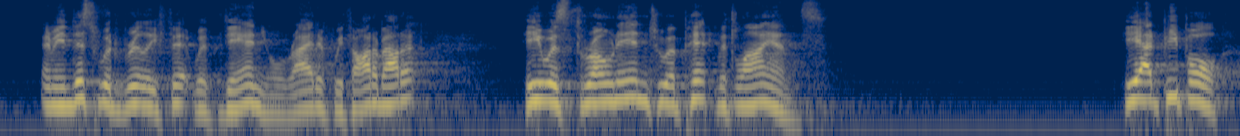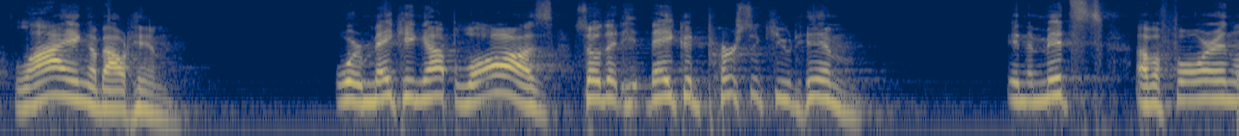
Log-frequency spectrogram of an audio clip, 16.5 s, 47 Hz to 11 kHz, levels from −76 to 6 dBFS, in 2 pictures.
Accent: American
